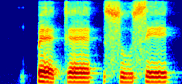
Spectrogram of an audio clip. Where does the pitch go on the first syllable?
falling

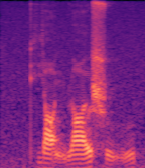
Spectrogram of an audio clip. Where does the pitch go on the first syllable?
low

